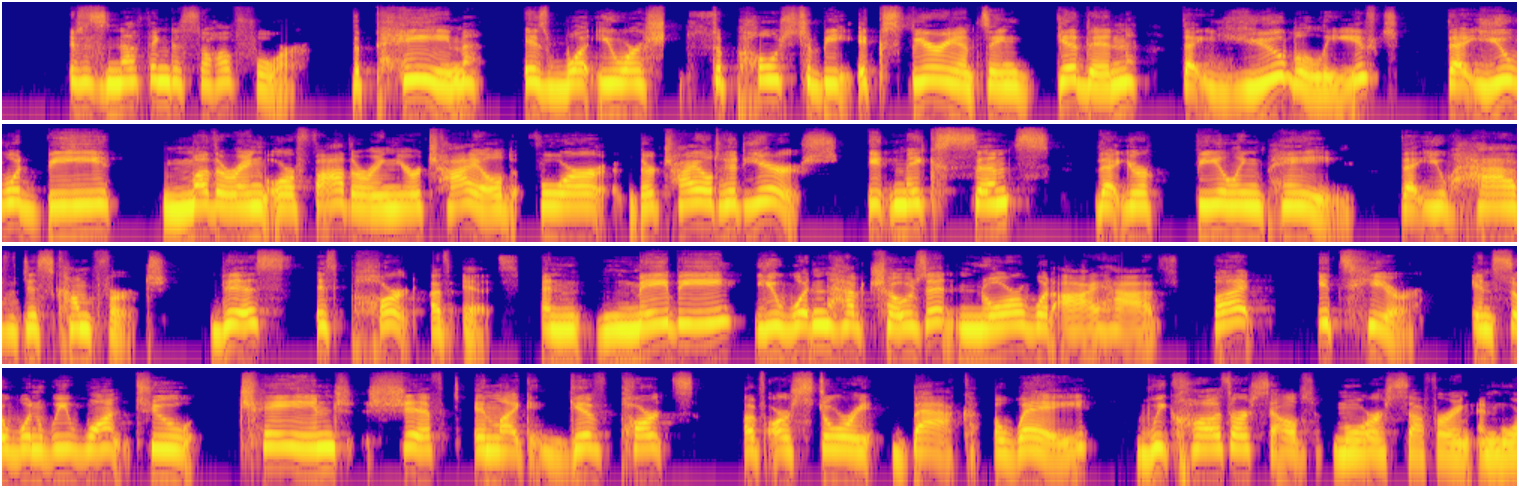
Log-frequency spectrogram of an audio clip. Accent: Miami, Florida, United States; also born or lived in Fairfield, Iowa; now I'm from Miami, Florida, but my mom took us to Fairfield, Iowa.

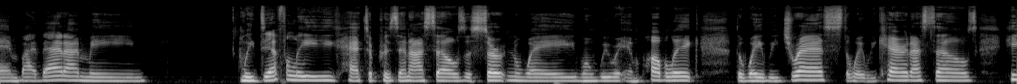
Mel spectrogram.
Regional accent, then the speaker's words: New York, United States; now in Syracuse, United States; I'm originally from Long Island, and all of my friends from Long Island

